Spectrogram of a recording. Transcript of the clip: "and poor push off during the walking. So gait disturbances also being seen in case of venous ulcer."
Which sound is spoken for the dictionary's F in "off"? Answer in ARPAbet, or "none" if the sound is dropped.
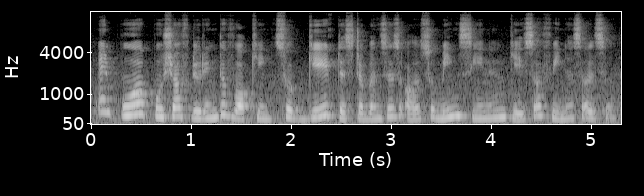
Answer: F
